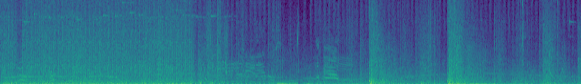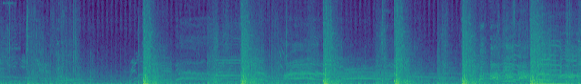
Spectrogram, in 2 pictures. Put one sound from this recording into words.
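A helicopter's rotor thuds overhead.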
